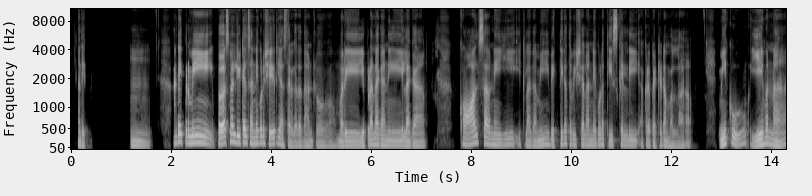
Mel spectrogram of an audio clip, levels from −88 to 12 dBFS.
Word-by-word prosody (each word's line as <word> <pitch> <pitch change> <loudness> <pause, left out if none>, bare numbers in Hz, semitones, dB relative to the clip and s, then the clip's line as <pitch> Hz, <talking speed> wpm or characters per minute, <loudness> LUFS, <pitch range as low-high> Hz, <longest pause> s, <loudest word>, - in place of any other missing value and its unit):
అది. - - -1 0.9
హ్మ్. 105 -3 -2 0.6
అంటే 155 - +4
ఇప్పుడు 155 -3 +2
మీ 170 - +8 0.4
పర్సనల్ 165 +6 +6
డీటెయిల్స్ 165 -1 +3
అన్ని 155 +1 0
కూడా 165 - +1
షేర్ 145 +2 +3
చేస్తారు 100 -7 -2
కదా! 95 0 -3
దాంట్లో. 95 0 -6 0.4
మరి 105 0 +2 0.3
ఎప్పుడైనా 125 +4 +1
గాని 110 -2 -1 0.2
ఇలాగా 105 -2 +1 0.9
కాల్స్ 145 +5 +3
అనేయి 130 -1 -2 0.2
ఇట్లాగ 110 -3 -6
మీ 120 - -1 0.2
వ్యక్తిగత 140 +6 -3
విషయాలన్నీ 115 -1 -2
కూడా 125 0 -2
తీసుకెళ్లి 115 -1 0 0.2
అక్కడ 115 -1 -4
పెట్టడం 105 +3 -3
వల్ల 85 -1 -7 0.9
మీకు 150 +2 +1 0.5
ఏమన్నా 135 -7 +2
120 Hz, 125 wpm, -22 LUFS, 105-145 Hz, 0.9 s, మీ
